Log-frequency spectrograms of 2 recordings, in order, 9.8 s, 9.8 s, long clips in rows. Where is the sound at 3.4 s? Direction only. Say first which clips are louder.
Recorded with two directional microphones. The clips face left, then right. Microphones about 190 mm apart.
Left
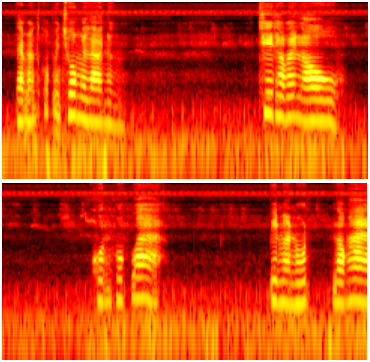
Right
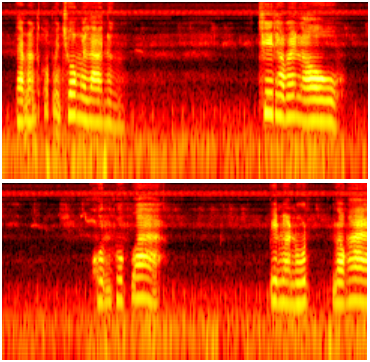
Right 2 dB; 5° right (ahead or behind).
